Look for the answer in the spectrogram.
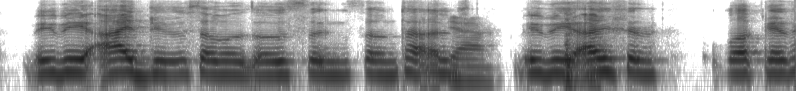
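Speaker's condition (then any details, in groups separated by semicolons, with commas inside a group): Cerebral palsy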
